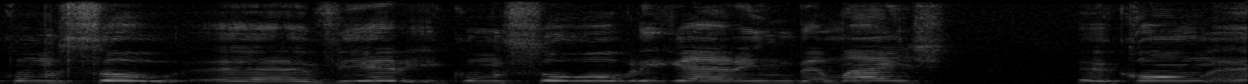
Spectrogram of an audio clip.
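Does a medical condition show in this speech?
Yes: cerebral palsy; uses a wheelchair.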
